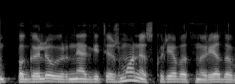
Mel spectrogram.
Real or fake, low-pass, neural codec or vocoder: real; 7.2 kHz; none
